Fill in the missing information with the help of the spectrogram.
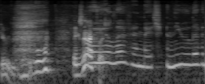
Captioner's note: laughs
